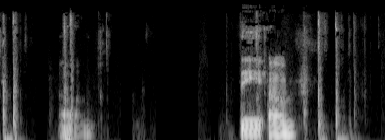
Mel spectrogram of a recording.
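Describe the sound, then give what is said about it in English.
Typing on a computer keyboard: a few short bursts of clattering keystrokes separated by a quiet pause, with a brief voiced sound partway through. “Let me just type this out.”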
